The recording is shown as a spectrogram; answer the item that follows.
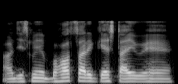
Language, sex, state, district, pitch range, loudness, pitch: Hindi, male, Arunachal Pradesh, Lower Dibang Valley, 135-155 Hz, -16 LUFS, 140 Hz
